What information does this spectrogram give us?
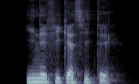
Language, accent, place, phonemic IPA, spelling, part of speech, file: French, France, Lyon, /i.ne.fi.ka.si.te/, inefficacité, noun, LL-Q150 (fra)-inefficacité.wav
- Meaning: inefficiency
